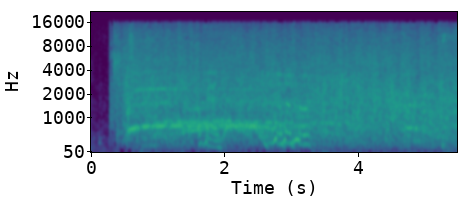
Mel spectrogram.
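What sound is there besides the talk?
studio audience clapping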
